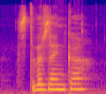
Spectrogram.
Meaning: receipt, voucher
- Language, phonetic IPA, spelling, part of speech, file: Czech, [ˈstvr̩zɛŋka], stvrzenka, noun, Cs-stvrzenka.ogg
